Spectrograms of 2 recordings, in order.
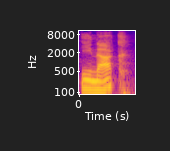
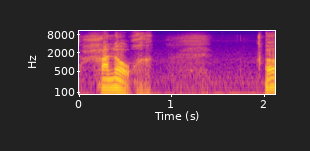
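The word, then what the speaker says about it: חנוך: these great people included ha Noah or is the English is Enoch but the proper translate of the proper pronunciation is Han oh ah so Methuselah shame and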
